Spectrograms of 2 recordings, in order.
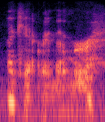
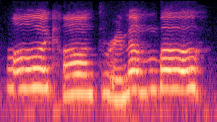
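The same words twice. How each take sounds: First: Whispered. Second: High, slow wistful sigh; high slow lament. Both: Real, not acted.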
